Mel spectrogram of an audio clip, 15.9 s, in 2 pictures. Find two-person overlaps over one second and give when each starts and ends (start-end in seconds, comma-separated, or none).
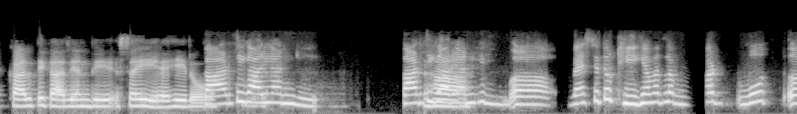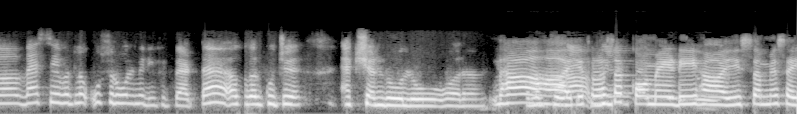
13.0-15.1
